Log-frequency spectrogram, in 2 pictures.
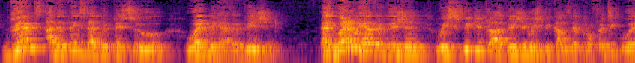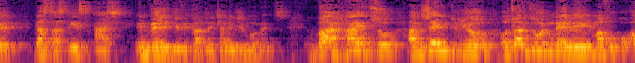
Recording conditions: large echoing room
